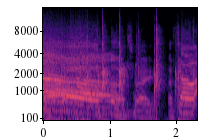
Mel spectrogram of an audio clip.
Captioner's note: clapping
